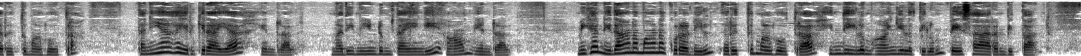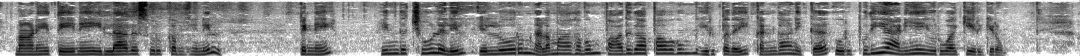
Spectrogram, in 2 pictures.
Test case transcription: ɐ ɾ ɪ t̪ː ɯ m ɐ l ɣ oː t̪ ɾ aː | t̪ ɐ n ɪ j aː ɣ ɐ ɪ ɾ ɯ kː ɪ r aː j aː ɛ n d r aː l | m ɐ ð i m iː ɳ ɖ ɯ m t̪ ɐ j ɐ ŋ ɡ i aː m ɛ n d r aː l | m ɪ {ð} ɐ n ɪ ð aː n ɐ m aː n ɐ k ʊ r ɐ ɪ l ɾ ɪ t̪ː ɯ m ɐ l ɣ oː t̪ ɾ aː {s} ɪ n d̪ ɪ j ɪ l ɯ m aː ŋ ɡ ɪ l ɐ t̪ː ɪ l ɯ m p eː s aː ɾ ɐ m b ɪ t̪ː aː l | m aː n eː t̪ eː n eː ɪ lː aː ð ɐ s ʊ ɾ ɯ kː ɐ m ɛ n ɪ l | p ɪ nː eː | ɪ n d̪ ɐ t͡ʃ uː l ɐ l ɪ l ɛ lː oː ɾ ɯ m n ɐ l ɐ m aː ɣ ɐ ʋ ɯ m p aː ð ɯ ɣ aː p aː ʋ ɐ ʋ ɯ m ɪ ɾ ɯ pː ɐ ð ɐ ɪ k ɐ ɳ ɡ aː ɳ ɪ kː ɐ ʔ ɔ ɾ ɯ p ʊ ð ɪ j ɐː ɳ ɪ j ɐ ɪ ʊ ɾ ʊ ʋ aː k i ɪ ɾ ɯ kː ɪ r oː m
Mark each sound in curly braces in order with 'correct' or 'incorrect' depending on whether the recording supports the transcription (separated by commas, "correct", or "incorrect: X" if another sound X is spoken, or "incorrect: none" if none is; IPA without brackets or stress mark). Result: incorrect: ɣ, incorrect: h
